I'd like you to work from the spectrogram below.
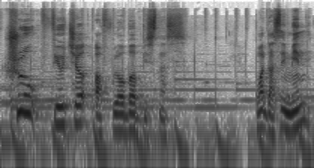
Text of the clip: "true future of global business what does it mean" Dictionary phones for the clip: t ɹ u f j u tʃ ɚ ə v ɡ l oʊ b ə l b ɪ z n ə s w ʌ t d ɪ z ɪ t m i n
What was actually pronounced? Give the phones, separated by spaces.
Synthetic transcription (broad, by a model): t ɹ u f j u tʃ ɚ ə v ɡ l oʊ b ə l b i s n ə s w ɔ t d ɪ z ɪ t m i n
